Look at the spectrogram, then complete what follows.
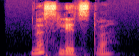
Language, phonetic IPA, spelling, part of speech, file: Russian, [nɐs⁽ʲ⁾ˈlʲet͡stvə], наследство, noun, Ru-наследство.ogg
- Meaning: 1. heirloom, heritage, legacy (property passed from a deceased person to others) 2. heritage (cultural phenomena passed on from predecessors) 3. inheritance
